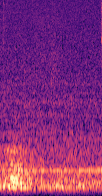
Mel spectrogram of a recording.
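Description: A pause in speech: steady low room noise with a faint steady hum, and a brief faint murmur of voice just after the start.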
